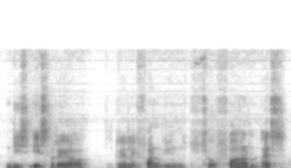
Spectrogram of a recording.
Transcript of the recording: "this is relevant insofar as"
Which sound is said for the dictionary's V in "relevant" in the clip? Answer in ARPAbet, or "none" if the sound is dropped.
F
